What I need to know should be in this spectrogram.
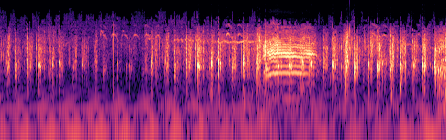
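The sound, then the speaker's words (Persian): A lone, lost sheep lets out one long, wavering bleat partway through, fairly loud, amid a steady stream of quick tapping and clattering sounds. “این گوسفند چرا اینجا تنها مونده؟ این گوسفند گم شده”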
